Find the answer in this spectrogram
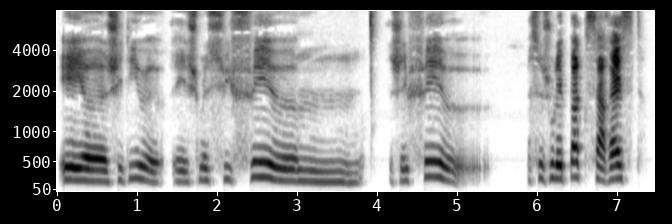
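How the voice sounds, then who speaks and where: Chatting slowly to her followers as she does her crafts, this older craft vlogger from Touraine, central France, hesitates and restarts often in a rambling, casual way. She has a mid-range voice and a warm tone.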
